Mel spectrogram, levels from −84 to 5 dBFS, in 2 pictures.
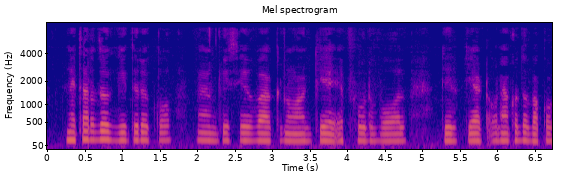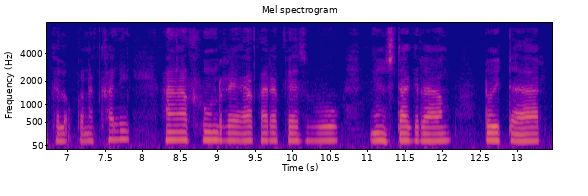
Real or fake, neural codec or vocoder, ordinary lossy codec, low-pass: fake; codec, 44.1 kHz, 7.8 kbps, Pupu-Codec; MP3, 32 kbps; 7.2 kHz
